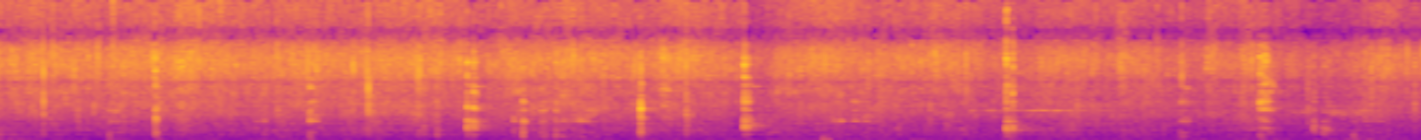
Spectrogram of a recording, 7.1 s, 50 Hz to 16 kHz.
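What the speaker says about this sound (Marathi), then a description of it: "1 चम्मच धना पावडर टाकायची आपण. पूर्ण हलवून घ्यायचं." Mutton masala with coriander powder stirred in a pan, a steady sizzle with scattered scrapes and clicks of the spoon against the metal, close and continuous with no voices.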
